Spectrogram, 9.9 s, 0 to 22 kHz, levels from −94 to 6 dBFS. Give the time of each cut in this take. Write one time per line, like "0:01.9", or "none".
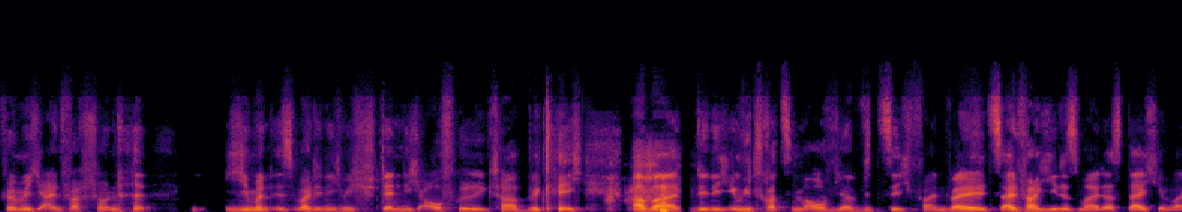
0:01.8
